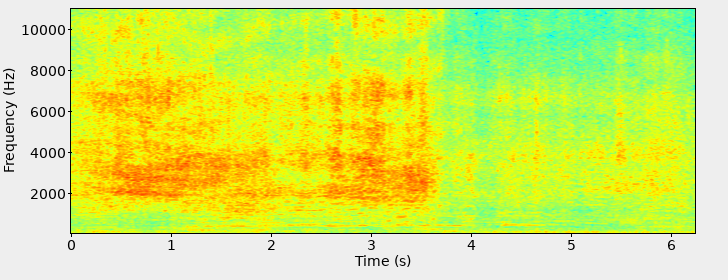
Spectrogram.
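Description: Race cars at Cotton Bowl Speedway roaring past at full throttle, a dense, loud engine roar that swells and shifts in pitch as the pack passes, then eases into a lower, steadier drone.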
